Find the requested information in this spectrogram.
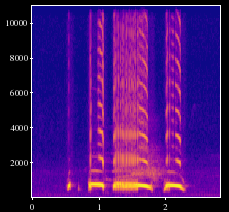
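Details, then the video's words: Spotted dove cooing to prompt another dove to call: a short pip and faint click, a flat coo, a long vibrating coo falling at its end, and a last down-curving coo, all loud and near. "chim cu gay kich boi"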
